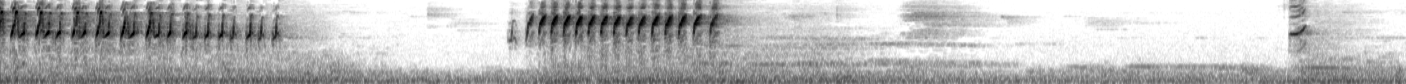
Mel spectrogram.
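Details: Excited Flamboyan bird singing a dense, rapid chatter meant as a lure to prompt other birds to reply: two loud bursts of fast, high, rattling notes, each about a second long, over steady background hiss, then a brief single note.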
